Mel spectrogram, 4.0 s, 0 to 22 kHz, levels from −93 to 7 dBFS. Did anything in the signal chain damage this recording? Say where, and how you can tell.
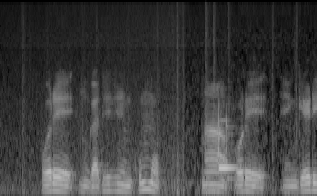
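Yes, overdone noise removal in the call processing stage from 2.3 s to the end: the background drops and breaks up into twinkling specks as quiet bands below the noise estimate are gated off.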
